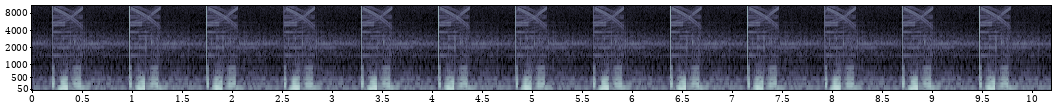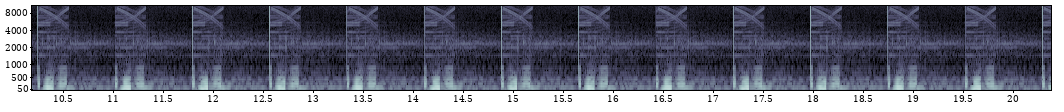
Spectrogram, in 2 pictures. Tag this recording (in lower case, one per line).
alarm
